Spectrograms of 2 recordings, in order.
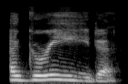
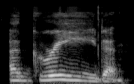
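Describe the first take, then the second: The two takes are said the same way.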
